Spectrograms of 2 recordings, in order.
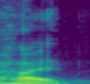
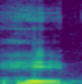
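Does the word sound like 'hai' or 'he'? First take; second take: hai; he. First: The vowel is a diphthong, like 'hi'. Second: The vowel is a plain 'e', like 'heh'. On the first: This is how people from Pakistan itself say it. "আমি এটার উচ্চারণ করি হায়" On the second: This is how speakers with mixed backgrounds say it. "অনেকেই রয়েছে এর উচ্চারণ করে হে"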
